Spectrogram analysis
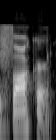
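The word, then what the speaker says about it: Fokker: was actually Dutch and his name was Anthony faulker f-o-k-k-e-r be very careful how you pronounce that folks he invented an interrupter gear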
